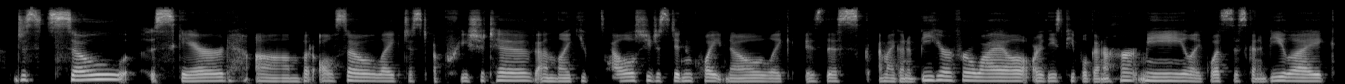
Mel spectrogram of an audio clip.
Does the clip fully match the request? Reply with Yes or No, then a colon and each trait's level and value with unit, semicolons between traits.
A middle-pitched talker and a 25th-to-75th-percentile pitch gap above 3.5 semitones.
No: medium, 160 Hz; average, 2.7 semitones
